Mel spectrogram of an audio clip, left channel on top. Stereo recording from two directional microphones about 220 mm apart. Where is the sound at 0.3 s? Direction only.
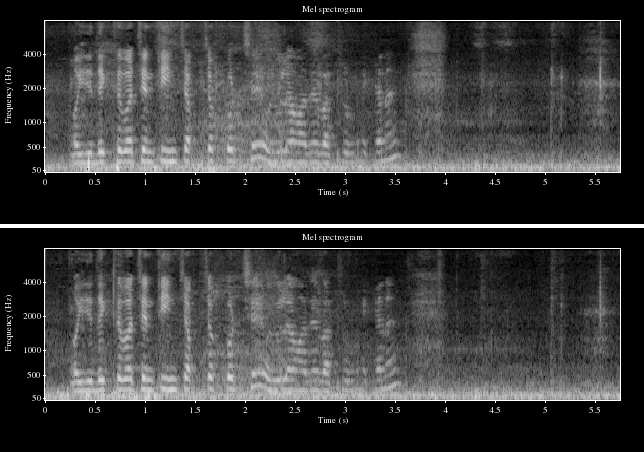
40° right (ahead or behind); by 2.8 s 20° right (ahead or behind).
